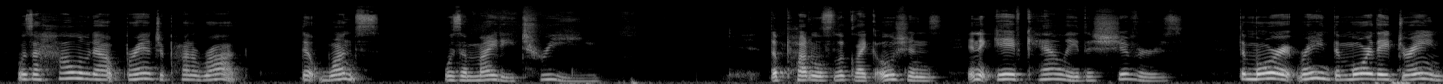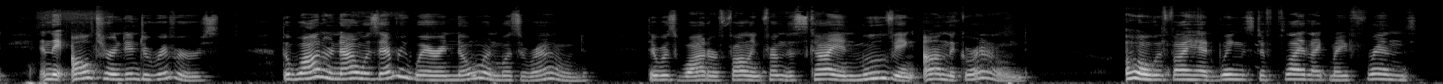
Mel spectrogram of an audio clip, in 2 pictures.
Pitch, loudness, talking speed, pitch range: 225 Hz, -24 LUFS, 150 wpm, 200-245 Hz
